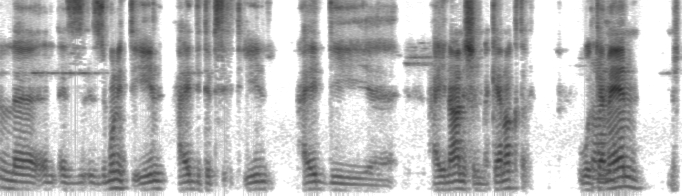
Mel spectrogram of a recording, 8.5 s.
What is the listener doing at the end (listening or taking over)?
listening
